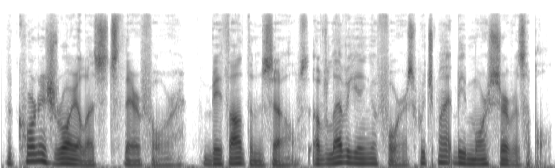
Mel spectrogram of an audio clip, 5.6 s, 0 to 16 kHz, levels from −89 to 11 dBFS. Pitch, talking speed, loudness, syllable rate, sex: 95 Hz, 160 wpm, -17 LUFS, 5.3 syllables/s, male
